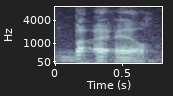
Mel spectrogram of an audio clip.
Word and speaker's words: Baal: That is all part of Baal worship. Or if you want to be a little closer to correct in pronunciation, Baal. It's 4 letters and 2 syllables with a split between the A's.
